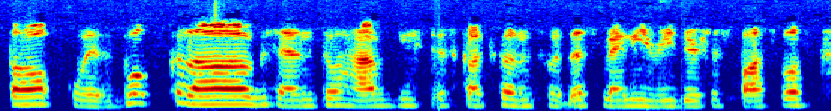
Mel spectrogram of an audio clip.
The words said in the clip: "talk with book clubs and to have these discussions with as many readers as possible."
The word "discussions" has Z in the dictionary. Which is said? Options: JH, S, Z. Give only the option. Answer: S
